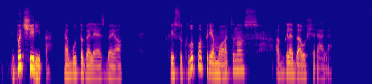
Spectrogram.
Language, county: Lithuanian, Vilnius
